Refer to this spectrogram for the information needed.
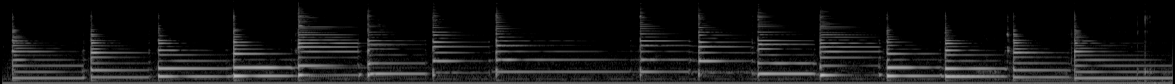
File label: mand d up and down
